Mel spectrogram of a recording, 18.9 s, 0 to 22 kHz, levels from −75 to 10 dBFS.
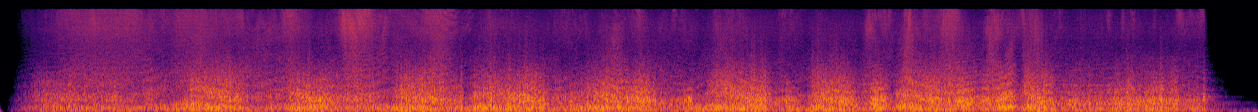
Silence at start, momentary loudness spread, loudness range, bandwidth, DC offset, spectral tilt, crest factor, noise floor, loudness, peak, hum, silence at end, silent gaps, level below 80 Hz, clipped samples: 0.3 s; 7 LU; 3 LU; 16.5 kHz; under 0.1%; -5.5 dB/octave; 16 dB; -43 dBFS; -16 LUFS; 0 dBFS; none; 0.35 s; none; -24 dBFS; under 0.1%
